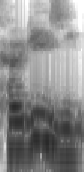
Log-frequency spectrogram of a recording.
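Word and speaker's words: Kodezi: tools out there like code easy which does this uh it's spelled a completely unintuitive way k-o-d-e-z-e how easy what it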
